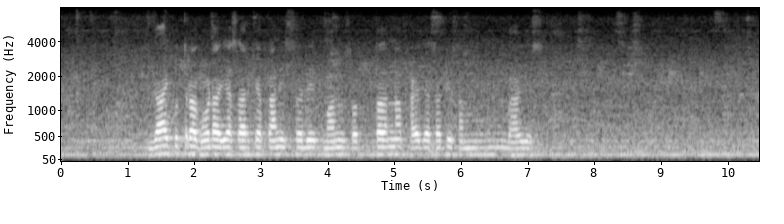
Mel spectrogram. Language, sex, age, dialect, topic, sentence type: Marathi, male, 25-30, Northern Konkan, agriculture, statement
